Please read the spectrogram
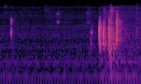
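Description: Faint clicks from a glass mug being handled at a pulpit microphone: one light tick just after the start, then a quick cluster of several clicks about one and a half seconds in.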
